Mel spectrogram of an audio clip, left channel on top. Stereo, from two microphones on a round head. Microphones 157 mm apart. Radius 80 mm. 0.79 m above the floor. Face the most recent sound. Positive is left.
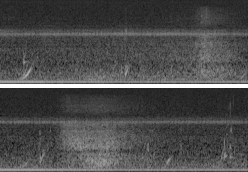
No sound to turn to.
